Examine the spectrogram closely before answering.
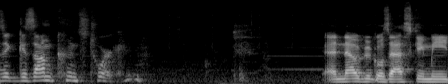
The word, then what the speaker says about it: Gesamtkunstwerk: I also prefer to pronounce it Gesamtkunstwerk.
